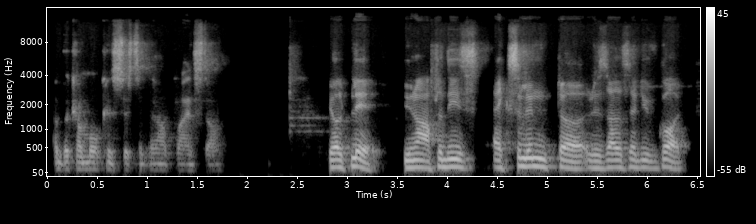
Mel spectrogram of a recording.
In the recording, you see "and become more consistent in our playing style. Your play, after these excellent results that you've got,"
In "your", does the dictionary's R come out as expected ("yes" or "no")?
no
